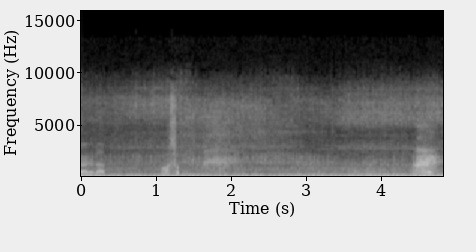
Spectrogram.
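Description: BMW R18 motorcycle engine idling with a steady low throb after start-up, loud and close, with faint voices talking over it.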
